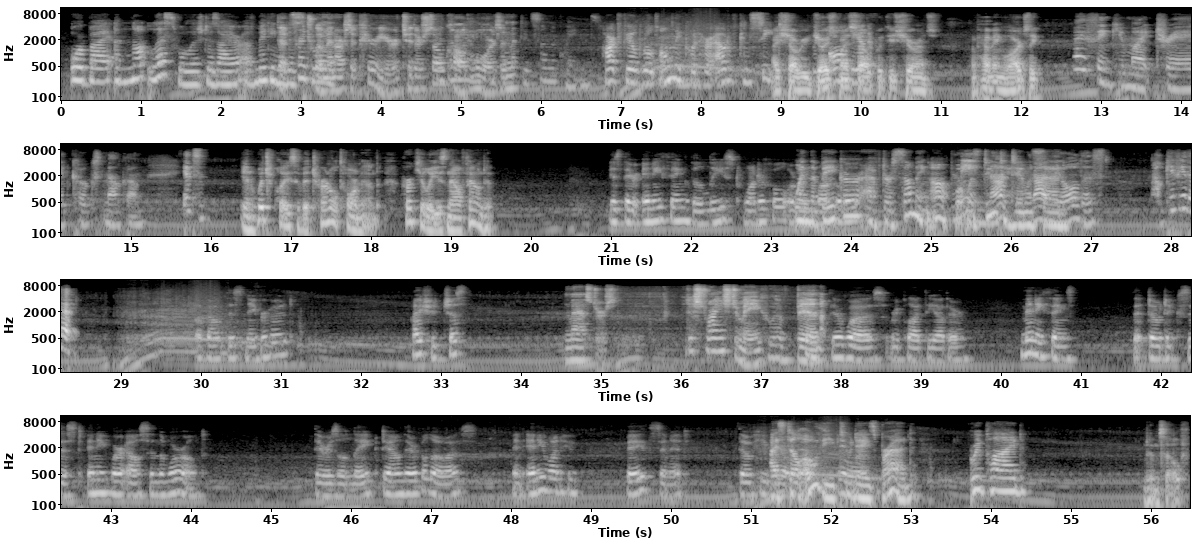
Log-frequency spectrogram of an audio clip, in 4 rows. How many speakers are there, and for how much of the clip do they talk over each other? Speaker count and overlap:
nine, about 15%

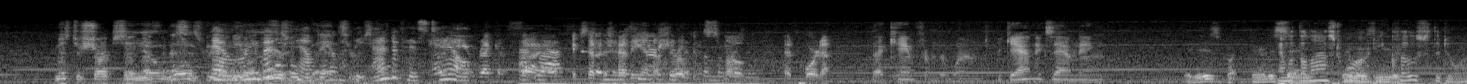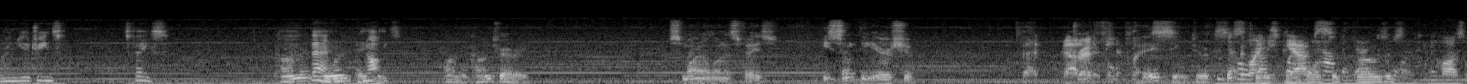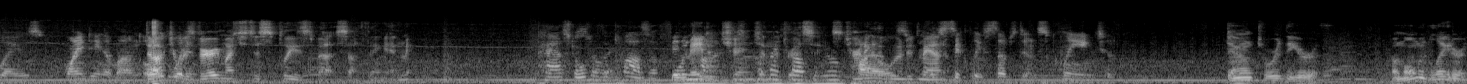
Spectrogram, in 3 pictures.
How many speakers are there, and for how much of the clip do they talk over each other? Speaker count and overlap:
ten, about 39%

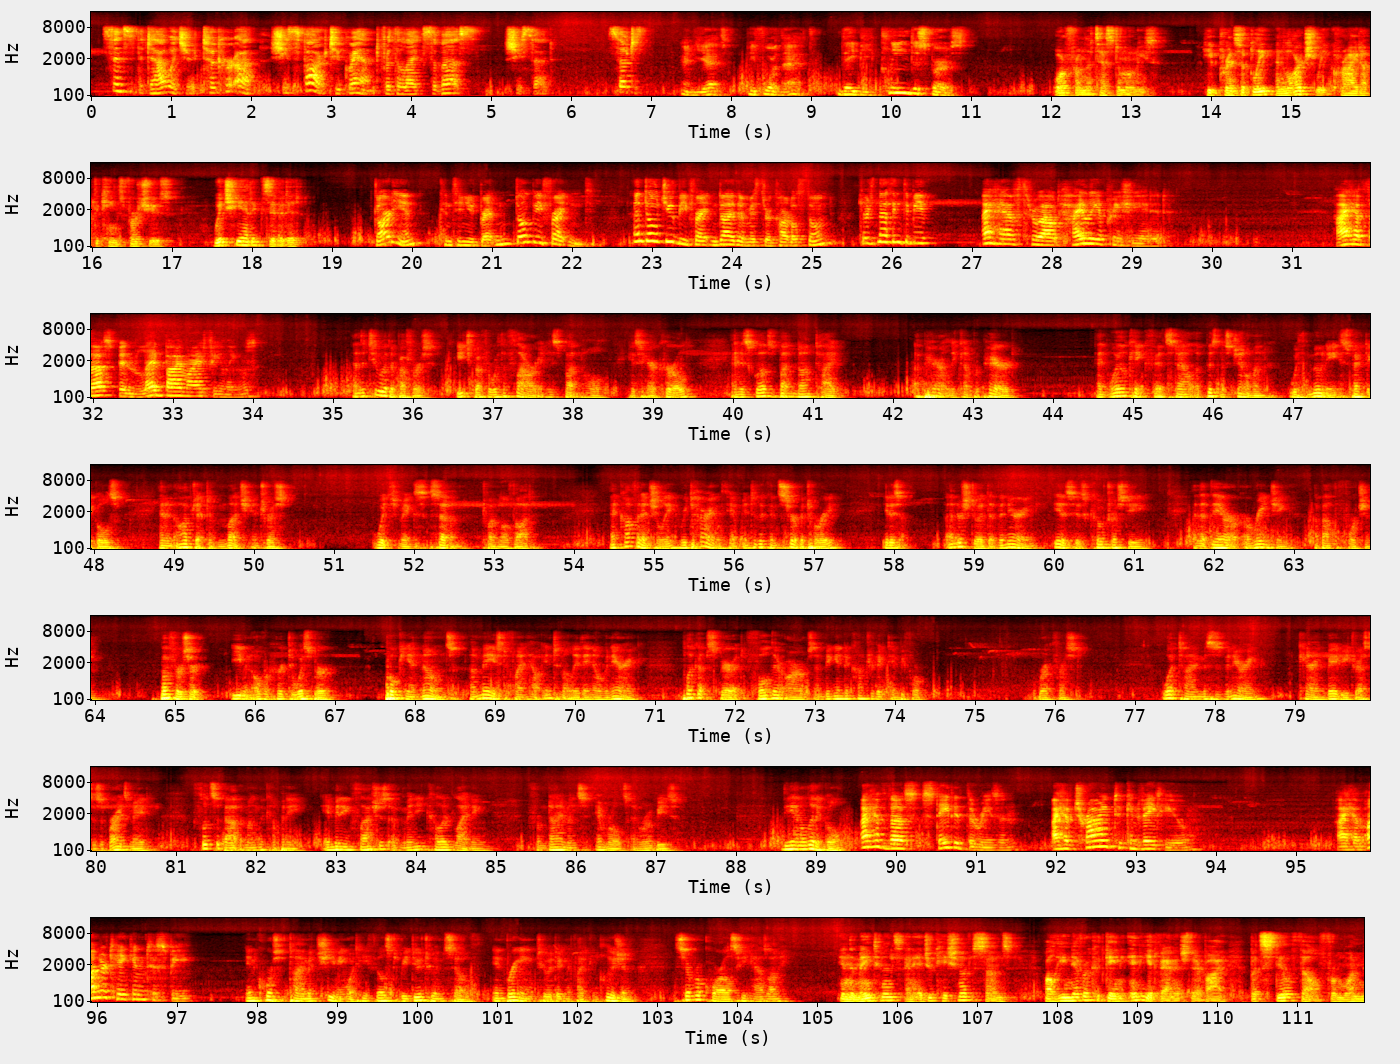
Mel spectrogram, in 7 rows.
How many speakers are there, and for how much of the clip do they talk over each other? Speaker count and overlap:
six, no overlap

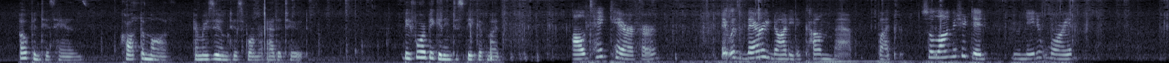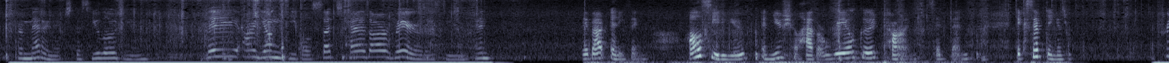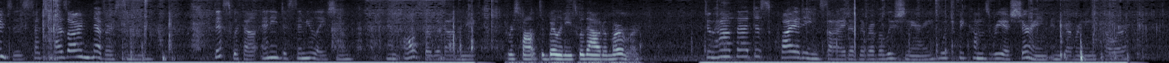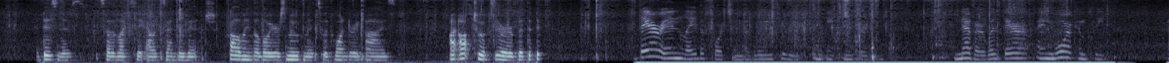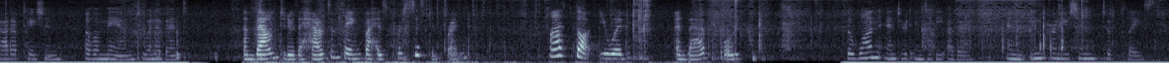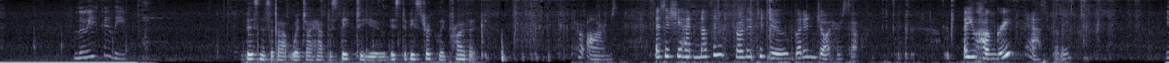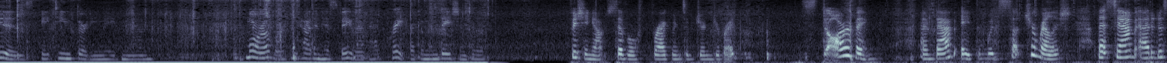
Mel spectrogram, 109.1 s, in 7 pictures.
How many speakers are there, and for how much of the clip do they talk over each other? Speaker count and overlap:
three, no overlap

